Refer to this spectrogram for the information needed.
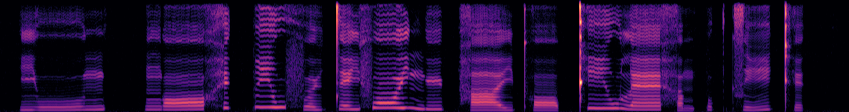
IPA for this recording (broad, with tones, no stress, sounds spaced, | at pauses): j uː˨˧ n | ŋ ɔː˨˧ h ɪ˥ k̚ p iː˥ w f ɵ˨ ɥ t̪ e˧ j f ɔː˥ j ŋ yː˧ p̚ h aː˨ j pʰ ɔː˨ p̚ kʰ iː˥ w l ɛː˧ h ɐ˨˩ m p ʊ˨˥ k̚ t͡s iː˨˥ kʰ ɪ˨ k̚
